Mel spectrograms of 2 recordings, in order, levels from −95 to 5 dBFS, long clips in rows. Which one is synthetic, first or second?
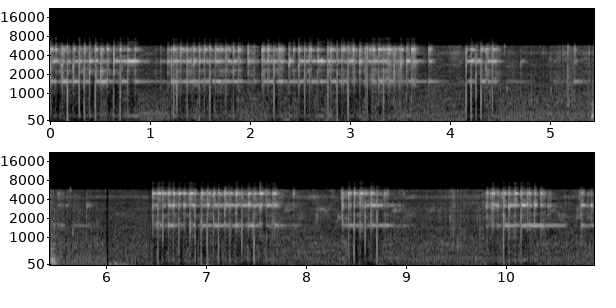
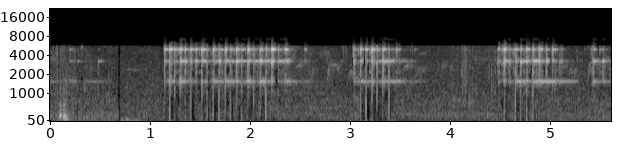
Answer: first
